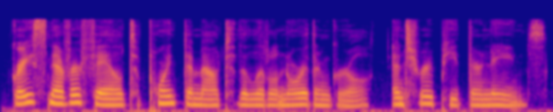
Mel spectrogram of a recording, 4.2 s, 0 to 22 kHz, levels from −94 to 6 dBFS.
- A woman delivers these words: Yes, female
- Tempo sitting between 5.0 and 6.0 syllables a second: No, 6.3 syllables/s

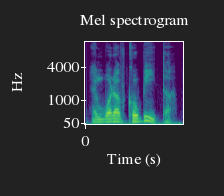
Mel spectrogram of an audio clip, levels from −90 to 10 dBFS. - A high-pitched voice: No, low, 110 Hz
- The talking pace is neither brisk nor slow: Yes, average, 195 wpm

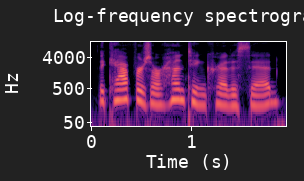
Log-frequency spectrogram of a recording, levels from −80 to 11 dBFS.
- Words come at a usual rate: Yes, average, 185 wpm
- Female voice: Yes, female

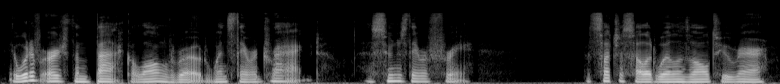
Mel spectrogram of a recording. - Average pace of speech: No, fast, 215 wpm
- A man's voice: Yes, male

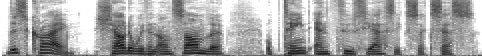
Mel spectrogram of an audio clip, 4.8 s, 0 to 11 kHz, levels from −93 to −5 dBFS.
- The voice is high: No, medium, 140 Hz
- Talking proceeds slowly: Yes, slow, 110 wpm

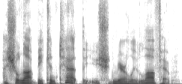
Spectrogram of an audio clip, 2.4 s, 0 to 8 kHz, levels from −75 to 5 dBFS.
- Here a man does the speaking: Yes, male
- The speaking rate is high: Yes, fast, 270 wpm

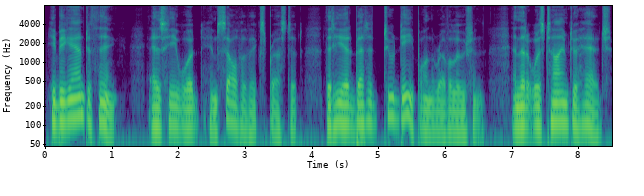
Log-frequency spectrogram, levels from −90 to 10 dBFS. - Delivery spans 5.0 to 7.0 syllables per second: Yes, 5.1 syllables/s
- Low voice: Yes, very low, 95 Hz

